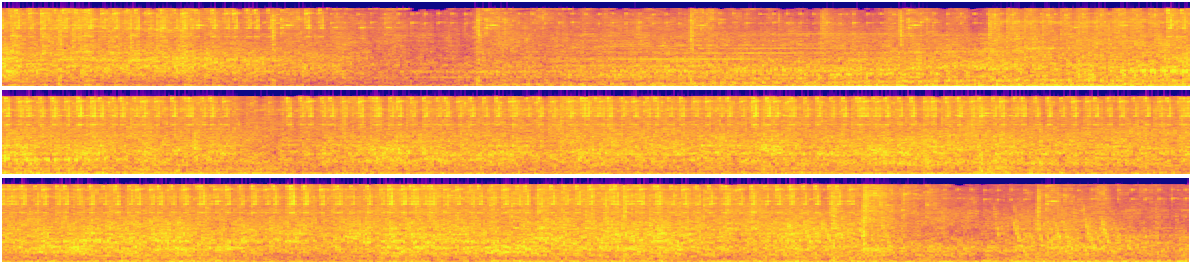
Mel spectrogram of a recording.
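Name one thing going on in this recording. A low engine rumble drones steadily.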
